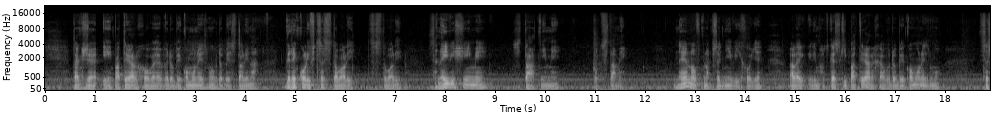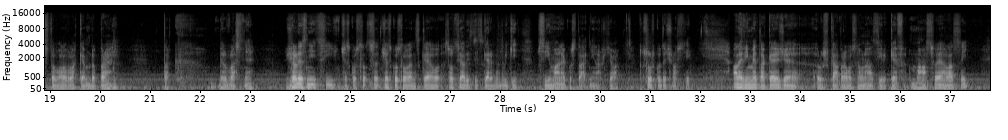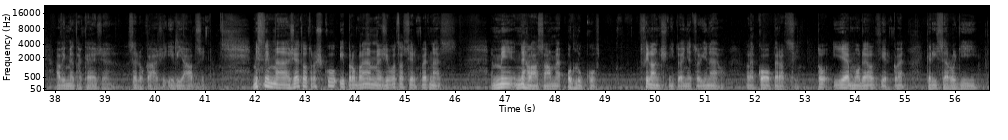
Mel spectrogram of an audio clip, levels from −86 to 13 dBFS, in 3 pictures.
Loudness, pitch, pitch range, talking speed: -30 LUFS, 85 Hz, 80-100 Hz, 95 wpm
